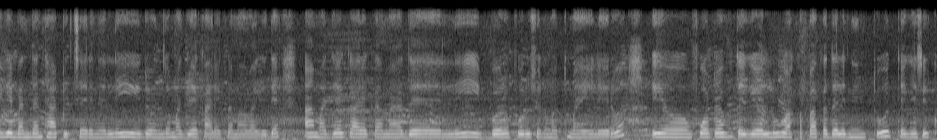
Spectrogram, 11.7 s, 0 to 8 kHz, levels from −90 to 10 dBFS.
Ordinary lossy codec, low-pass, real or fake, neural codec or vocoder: none; 7.2 kHz; real; none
